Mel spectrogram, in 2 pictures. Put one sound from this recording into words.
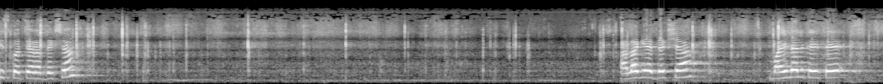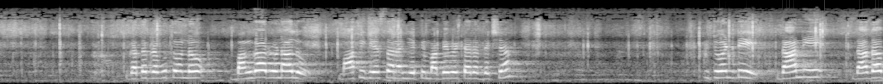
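A young woman reads aloud into a microphone, pausing between phrases.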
